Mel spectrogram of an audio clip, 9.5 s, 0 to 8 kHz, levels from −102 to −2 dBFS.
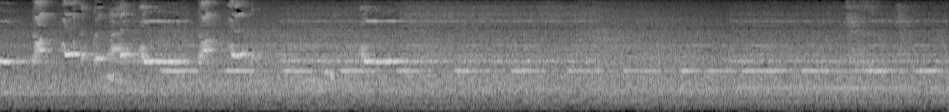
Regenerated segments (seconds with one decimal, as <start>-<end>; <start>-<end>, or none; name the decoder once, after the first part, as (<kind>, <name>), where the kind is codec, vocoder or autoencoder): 1.1-1.9 (vocoder, WaveNeXt); 2.8-6.0; 7.3-9.5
